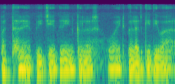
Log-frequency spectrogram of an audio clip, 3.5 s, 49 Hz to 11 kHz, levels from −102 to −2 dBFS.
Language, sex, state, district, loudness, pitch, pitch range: Hindi, male, Himachal Pradesh, Shimla, -13 LUFS, 130 Hz, 110-135 Hz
